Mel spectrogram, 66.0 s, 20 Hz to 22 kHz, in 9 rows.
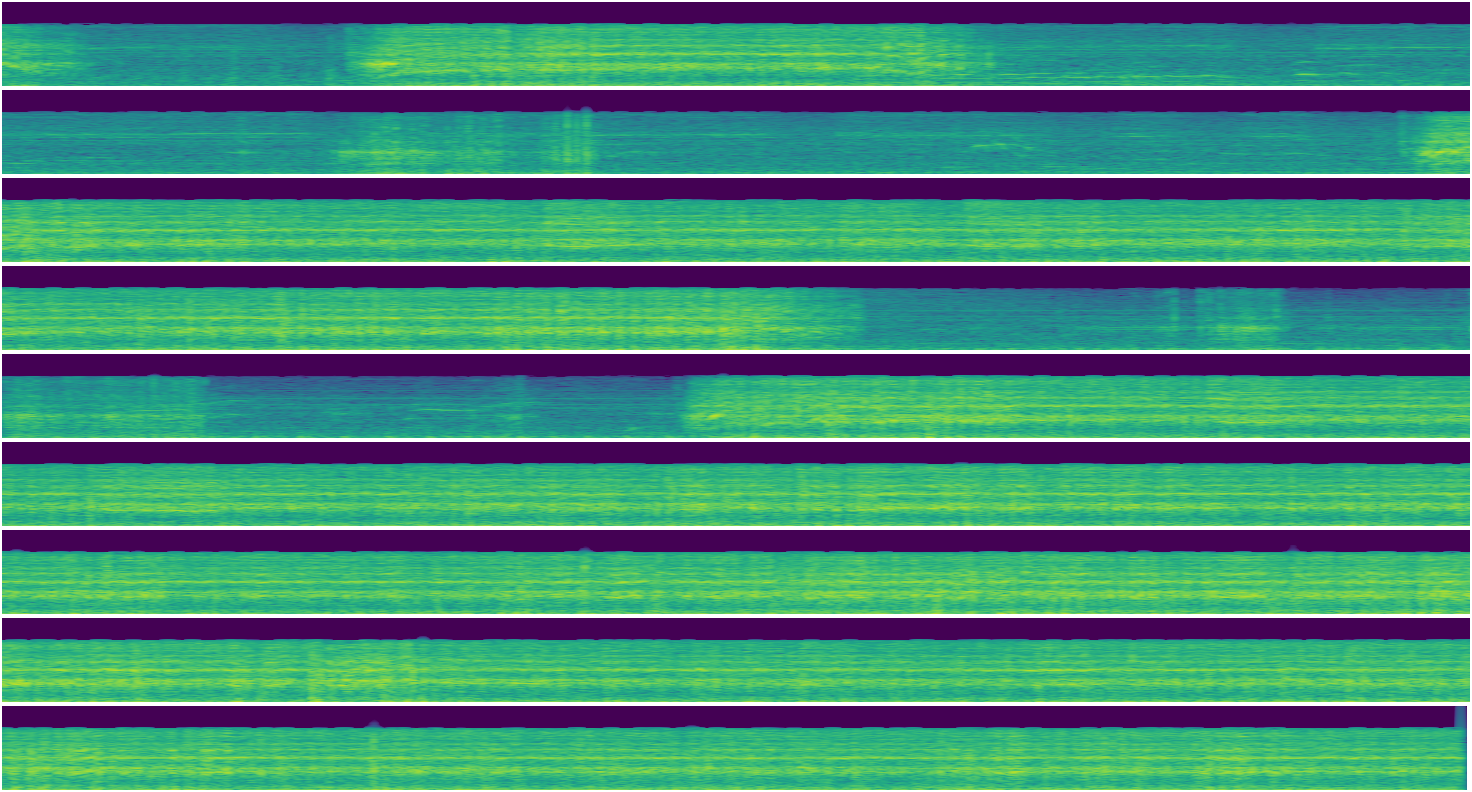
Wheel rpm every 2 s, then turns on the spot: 100, 180, 0, 0, 10, 0, 10, 180, 230, 230, 230, 230, 190, 10, 10, 0, 130, 230, 230, 230, 230, 230, 230, 230, 240, 230, 240, 230, 230, 230, 230, 230, 230.
8-10 28-30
